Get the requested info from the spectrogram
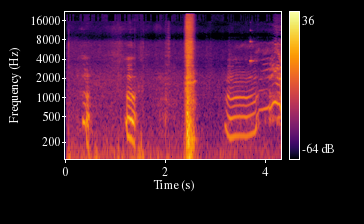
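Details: Goat giving short, wavering bleats, then a longer, steady, nasal bleat with a rising end, plus a brief sharp broadband noise in between and low background rumble.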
